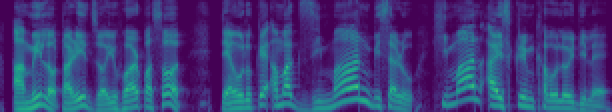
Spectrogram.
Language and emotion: Assamese, happy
